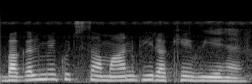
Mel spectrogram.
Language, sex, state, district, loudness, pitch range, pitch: Hindi, female, Chhattisgarh, Bilaspur, -18 LUFS, 175-205 Hz, 190 Hz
